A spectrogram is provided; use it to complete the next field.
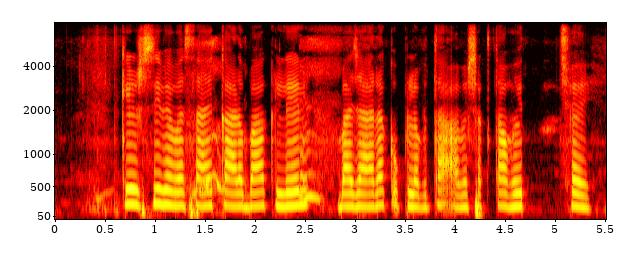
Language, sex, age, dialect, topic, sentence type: Maithili, female, 25-30, Southern/Standard, agriculture, statement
